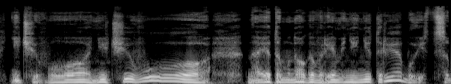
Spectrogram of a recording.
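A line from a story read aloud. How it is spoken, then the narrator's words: Muttering. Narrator (Russian): бормотал он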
